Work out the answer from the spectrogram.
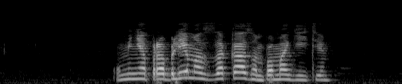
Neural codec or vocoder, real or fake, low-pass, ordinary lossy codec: none; real; 7.2 kHz; MP3, 32 kbps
